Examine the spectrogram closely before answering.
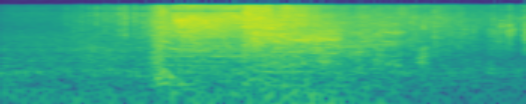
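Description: A magic spell blasts and crackles.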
